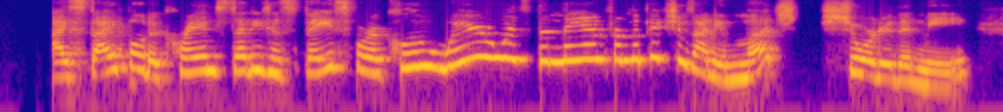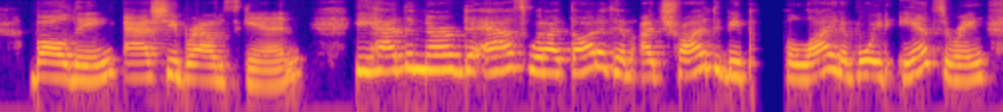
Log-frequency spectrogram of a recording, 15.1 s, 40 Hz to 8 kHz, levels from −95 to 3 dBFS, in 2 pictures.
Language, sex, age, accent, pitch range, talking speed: English, female, 40-59, American, 240-325 Hz, 180 wpm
